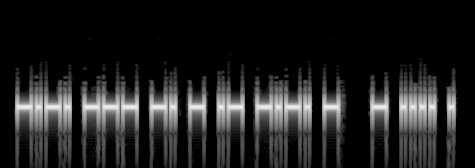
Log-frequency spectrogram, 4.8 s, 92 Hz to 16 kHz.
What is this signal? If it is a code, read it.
Morse code, heard as a keyed tone, about 25 wpm, 600 Hz. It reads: CONTACT THE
